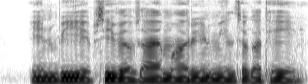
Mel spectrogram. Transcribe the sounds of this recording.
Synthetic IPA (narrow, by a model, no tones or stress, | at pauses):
enbiepʰsiʋjəʋs̬ajmãɾiɳmilsəkət̪ɦe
